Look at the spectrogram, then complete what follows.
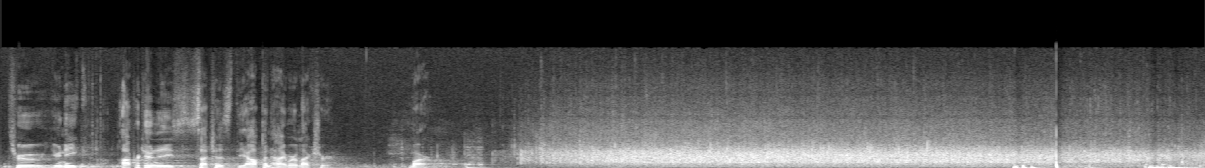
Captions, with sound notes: through unique opportunities such as the Oppenheimer Lecture, Mark. (audience applauds)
